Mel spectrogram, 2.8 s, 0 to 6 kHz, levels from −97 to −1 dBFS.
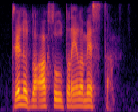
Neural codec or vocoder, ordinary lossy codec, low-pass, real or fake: codec, 24 kHz, 0.9 kbps, WavTokenizer, small release; AAC, 48 kbps; 5.4 kHz; fake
